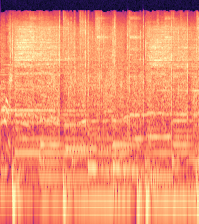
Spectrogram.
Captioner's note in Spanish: Ovación; Aplausos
